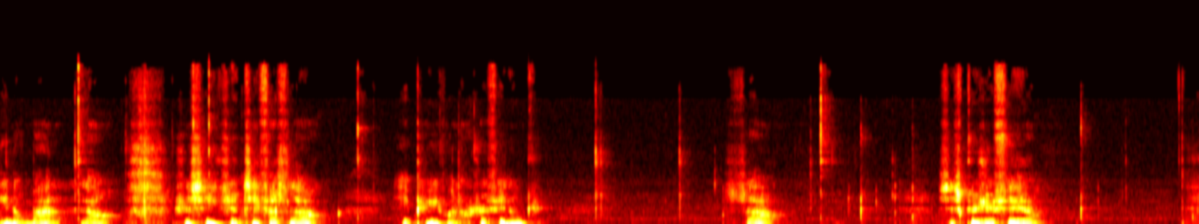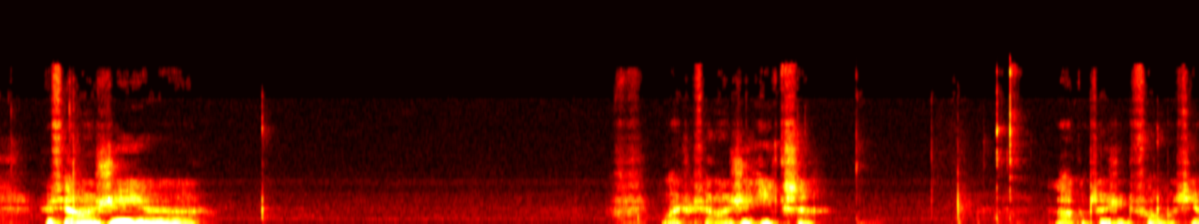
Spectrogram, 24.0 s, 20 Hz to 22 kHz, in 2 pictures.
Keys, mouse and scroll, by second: 0.8 click, 2.0 alt+right click, 3.5 click, 8.6 middle click, 9.3 scroll down 3, 10.8 middle click, 13.8 scroll down 1, 14.6 middle click, 20.0 g, 22.1 Tab, 22.5 scroll up 2, 23.6 middle click.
